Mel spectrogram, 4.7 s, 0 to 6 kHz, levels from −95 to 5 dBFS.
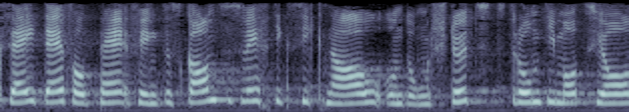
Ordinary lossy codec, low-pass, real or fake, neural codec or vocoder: MP3, 32 kbps; 5.4 kHz; real; none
